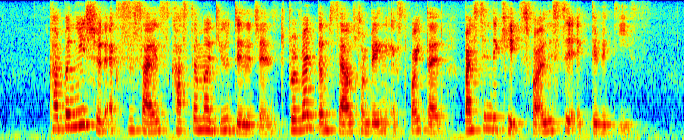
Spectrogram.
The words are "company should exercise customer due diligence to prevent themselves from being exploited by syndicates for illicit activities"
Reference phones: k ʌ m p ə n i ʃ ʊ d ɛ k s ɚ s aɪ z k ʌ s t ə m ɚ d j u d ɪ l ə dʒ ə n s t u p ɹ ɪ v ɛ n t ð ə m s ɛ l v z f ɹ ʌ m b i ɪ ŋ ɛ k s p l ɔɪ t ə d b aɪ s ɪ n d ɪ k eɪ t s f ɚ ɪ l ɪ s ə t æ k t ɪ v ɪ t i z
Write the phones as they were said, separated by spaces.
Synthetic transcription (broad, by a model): k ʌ m p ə n i ʃ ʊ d ɛ k s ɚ s aɪ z k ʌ s t ə m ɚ d j u d ɪ l ə dʒ ə n s t u p ɹ ɪ v ɛ n t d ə m s ɛ l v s f ɹ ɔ m b i ɪ ŋ ɛ k s p l ɔɪ t ə d b aɪ s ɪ n d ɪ k eɪ t s f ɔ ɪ l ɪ s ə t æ k t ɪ v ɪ t i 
